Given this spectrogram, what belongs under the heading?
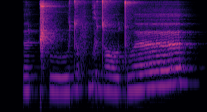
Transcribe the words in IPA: øǁʰuːdɔfɡud ɔːtʷœː

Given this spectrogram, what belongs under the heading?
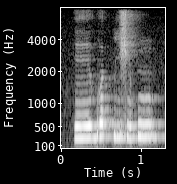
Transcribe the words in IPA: eː˨˦ɡʷa˦k͡pi˨˦ ʃɪ˨pũ˦

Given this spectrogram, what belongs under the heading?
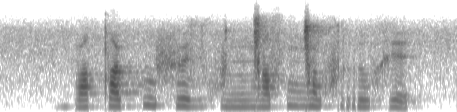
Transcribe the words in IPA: bə tˤokʷi føzxʷə ŋ͡ǀəsˤŋ͡ǀɔxʷruxɪ

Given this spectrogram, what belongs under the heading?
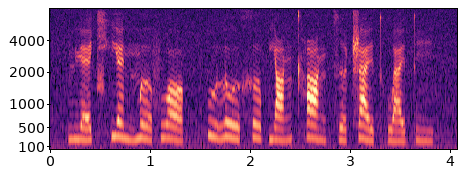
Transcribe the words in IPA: lɥɛ˨˦t͡ɕʰjɛ˥˨nmɤ˥˨fwɔ˥˨ | pu˥˨lo˥˨ʊ̯xɤ˥˨ pjɑ˨˦ŋkʰɑ˥˨ŋ t͡sɹ̩˨˦ʈ͡ʂa˥˨ɪ̯t̪ʰwa˨˦ɪ̯ t̪i˨˩

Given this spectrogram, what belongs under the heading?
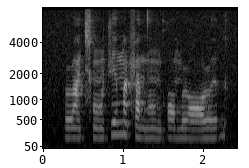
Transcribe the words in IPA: ɹãt͡ɕʰɔ̃ːt͡ʃeːmã ʂandɔ̃ːɡxɔːmɹɔː ɹʏɡ

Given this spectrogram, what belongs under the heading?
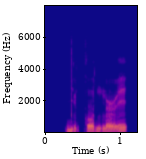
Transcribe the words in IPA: d̪ykodn̪ə˞ɪ̯

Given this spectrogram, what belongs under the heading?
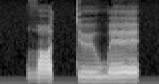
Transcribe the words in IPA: ðˤætːø wɛ

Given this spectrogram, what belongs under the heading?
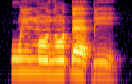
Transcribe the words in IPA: wĩ˧mɔ̃˧dɔ̃˧ ɗɛ˦˨ɓi˦˨

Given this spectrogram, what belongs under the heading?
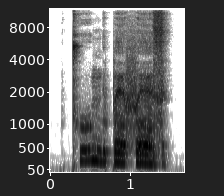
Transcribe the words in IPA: t̪ʰuŋɪpɛ fɛz

